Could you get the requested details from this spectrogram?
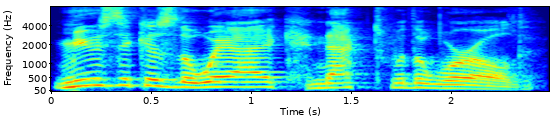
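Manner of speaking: ordinary delivery, nothing marked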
